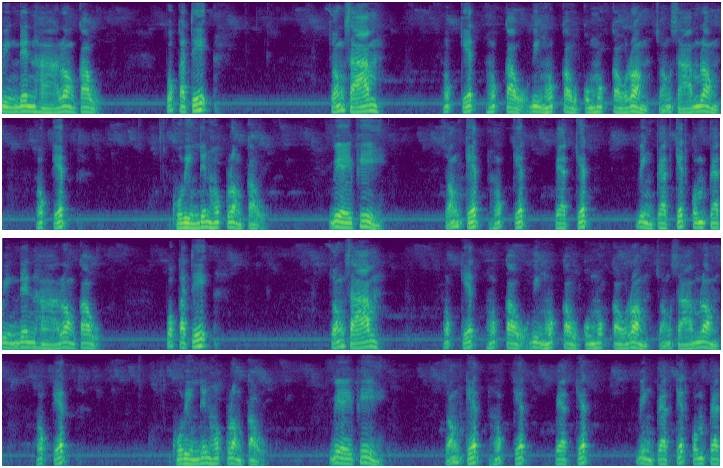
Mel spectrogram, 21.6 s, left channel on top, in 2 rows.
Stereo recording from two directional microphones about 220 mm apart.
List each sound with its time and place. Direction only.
0.0 s speech: 55° left (ahead or behind)
2.4 s speech: 55° left (ahead or behind)
4.9 s speech: 55° left (ahead or behind)
6.6 s speech: 50° left (ahead or behind)
13.5 s speech: 50° left (ahead or behind)
15.7 s speech: 55° left (ahead or behind)
17.4 s speech: 55° left (ahead or behind)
